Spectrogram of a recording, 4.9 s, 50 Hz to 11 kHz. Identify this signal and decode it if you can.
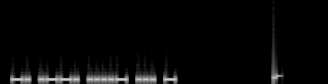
Morse code, heard as a keyed tone, about 22 wpm, 700 Hz. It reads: NP4ST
